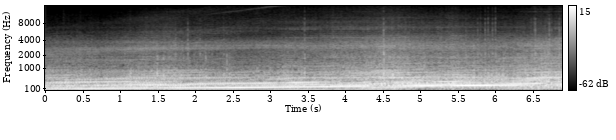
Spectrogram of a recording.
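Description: A turbocharged Honda CRX accelerates in third gear at a drag strip, its engine note climbing steadily in pitch as a loud, continuous close-up drone.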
